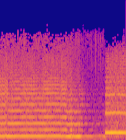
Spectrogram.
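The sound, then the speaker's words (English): Another ship's foghorn blares in thick fog: a loud, deep, sustained note, dips briefly, then returns on a higher, steady pitch. No one speaks. “The Echo is back. It's another ship.”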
